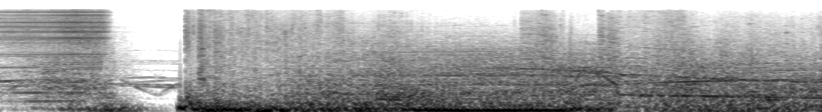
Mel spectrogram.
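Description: Metal crashes as a car smashes through a roadblock.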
